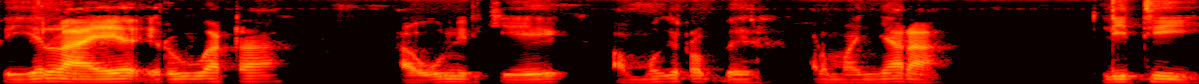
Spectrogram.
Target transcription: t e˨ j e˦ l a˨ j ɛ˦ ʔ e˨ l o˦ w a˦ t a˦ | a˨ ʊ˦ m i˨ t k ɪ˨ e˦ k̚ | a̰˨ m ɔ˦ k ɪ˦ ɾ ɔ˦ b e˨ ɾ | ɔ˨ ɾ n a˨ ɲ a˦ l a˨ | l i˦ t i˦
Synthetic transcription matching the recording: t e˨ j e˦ l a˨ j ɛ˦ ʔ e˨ ɾ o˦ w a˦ t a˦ | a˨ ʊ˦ n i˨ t k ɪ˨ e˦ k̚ | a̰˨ m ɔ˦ k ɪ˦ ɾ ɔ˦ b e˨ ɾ | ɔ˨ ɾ m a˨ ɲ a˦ ɾ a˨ | l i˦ t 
